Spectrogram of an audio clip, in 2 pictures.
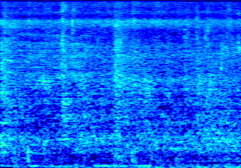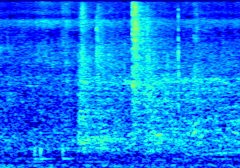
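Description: Faint background ambience: distant, indistinct voices of people talking, over a low steady rumble, with a few light clicks.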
